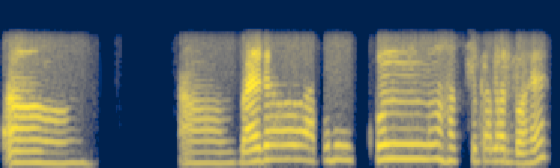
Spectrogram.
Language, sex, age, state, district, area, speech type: Assamese, female, 30-45, Assam, Biswanath, rural, conversation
